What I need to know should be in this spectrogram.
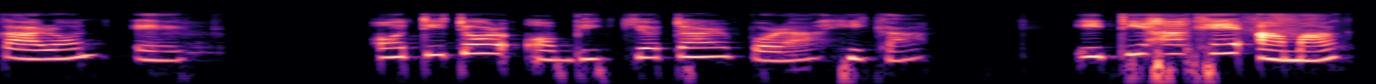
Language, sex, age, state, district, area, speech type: Assamese, female, 18-30, Assam, Charaideo, urban, spontaneous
